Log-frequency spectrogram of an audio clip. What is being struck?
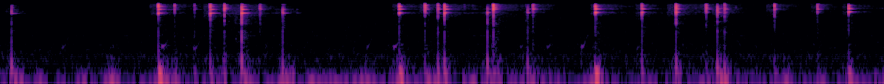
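Glass liquid hourglass.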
